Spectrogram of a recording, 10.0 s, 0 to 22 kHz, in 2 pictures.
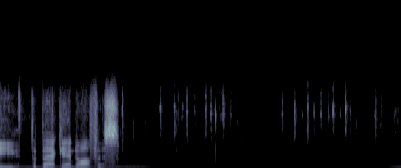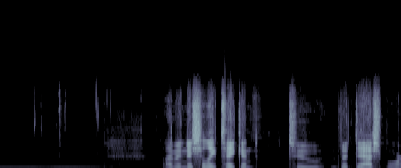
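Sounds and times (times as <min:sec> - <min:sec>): faint keyboard keystrokes: 0:01.5 - 0:06.4.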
